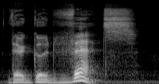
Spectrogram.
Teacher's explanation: This is labial dental. Lip and teeth working together.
